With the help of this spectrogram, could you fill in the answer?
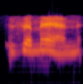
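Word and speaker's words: زمان: Then another word you come across often is zaman. Z-A-M-A-N-N. I'm sorry. Let me do that again. Z-A-M-A-A-N. Zaman.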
